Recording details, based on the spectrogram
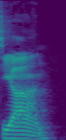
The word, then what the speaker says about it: Ian: Ian Mahimi of the Wizards. – I believe it's Jan. Mm. We're not good at pronouncing. – That's Jan Veasley. – And it's Jan Mahimi.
